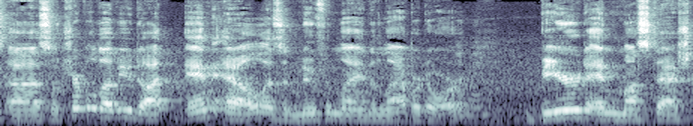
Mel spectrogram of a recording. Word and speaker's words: Newfoundland: of us neew but newfound land that's not pronounced new family and we hate it when people say new family it's Newfoundland sure I was gonna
